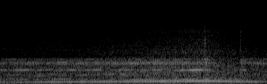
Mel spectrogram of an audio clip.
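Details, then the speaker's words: 250mm high-rpm fan fitted as a camping trailer (Airstream) vent with a cheap dimmer at its lowest setting: low fan hum with faint throbbing as the controller cuts and restores power instead of steady current, an annoying pulsing. "그러니까 일정한 전기를 주는 게 아니고 어느 정도 회전이 되면 전기를 차단시켰다가 또 회전이 너무 모자라면 다시 전기를 주는 형식이에요. 이런 식으로. 생각보다 이게 귀에 걸거쳐요."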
